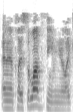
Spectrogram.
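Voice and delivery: ordinary delivery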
